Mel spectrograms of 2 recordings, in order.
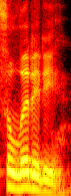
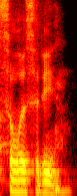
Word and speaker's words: Solidity: see life with apollo is it solidity or solidity oh it's solidity you're right i i mispronounced it my apologies thank you for calling me out i appreciate it it's solidity not solicity solidity is the blockchain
